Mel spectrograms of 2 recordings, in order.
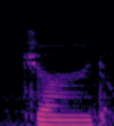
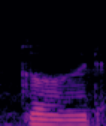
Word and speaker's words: GERD: realized that I had something called Jared or GERD as it's pronounced in the UK which basically stands for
